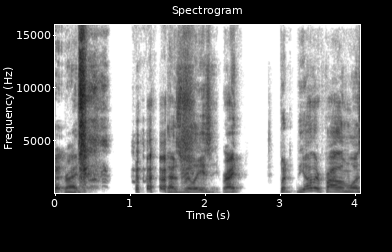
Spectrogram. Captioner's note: laughter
